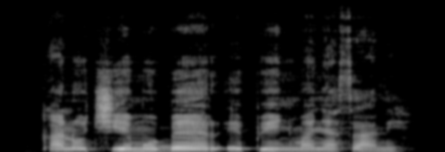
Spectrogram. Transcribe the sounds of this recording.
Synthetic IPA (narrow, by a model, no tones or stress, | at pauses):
kanɔt͡ʃjemobɛɾepiɲmaɲasa̰nɪ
